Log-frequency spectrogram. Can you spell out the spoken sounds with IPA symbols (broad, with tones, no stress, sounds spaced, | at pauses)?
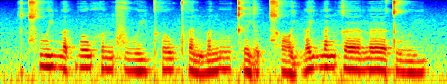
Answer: t͡sʰ uː˧ j ŋ ɐ˨˥ k̚ w o˥ w h ʊ˧ ŋ f uː˨˧ j pʰ o˨˧ w pʰ ɐ˨˩ n m ɐ˨˧ ŋ uː˨˧ kʰ e˨˩ j ɵ˨˥ t̚ t͡sʰ ɔː˨˩ j ŋ ɐ˥ j ŋ ɐ˥ n k œː˧ ŋ œː˧ t̪ uː˨ j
